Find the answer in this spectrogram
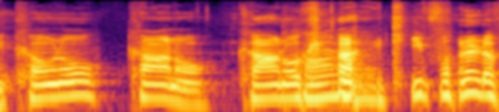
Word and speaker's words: Conal: let me finish this section first, and then we got Conal Cochran, which the first name Conal is weird. Conal. Connell. Connell. It's Connell.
